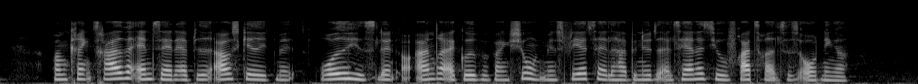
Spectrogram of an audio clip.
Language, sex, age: Danish, female, 24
